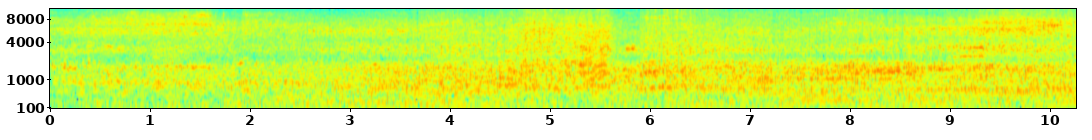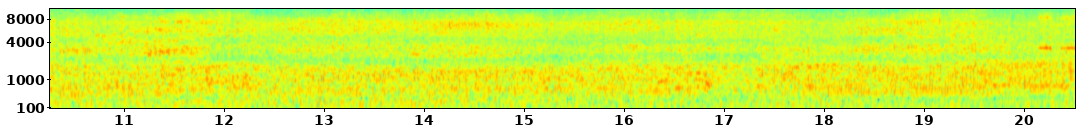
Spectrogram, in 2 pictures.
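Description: Many classic Vespa scooters' small two-stroke engines running together as a procession rides past close by on a steep climb. Their engine notes overlap and rise and fall as the scooters pass.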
